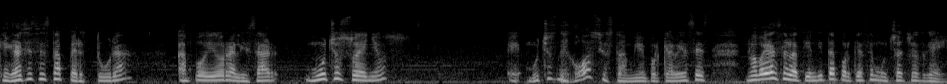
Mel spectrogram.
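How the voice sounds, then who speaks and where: High male pitch, lively intonation, and a moderate pace from a man. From Mexico, port of Veracruz. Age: 40s. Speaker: port worker and online radio host. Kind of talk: interview conversation.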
